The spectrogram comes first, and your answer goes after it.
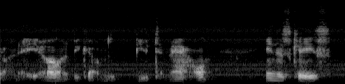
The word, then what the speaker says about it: butanal: It's not pronounced anal, it's pronounced butanal.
